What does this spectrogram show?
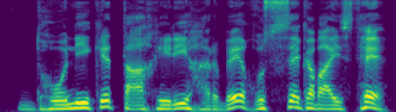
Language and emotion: Urdu, disgusted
